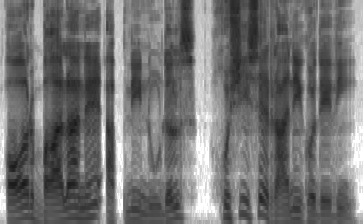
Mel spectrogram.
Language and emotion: Urdu, neutral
